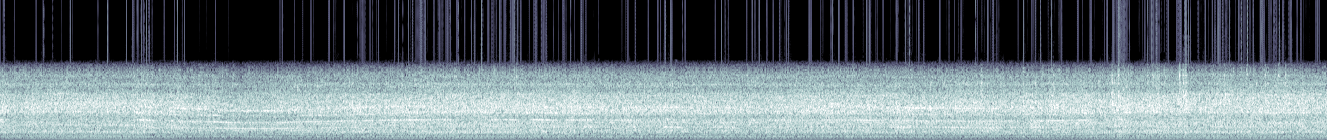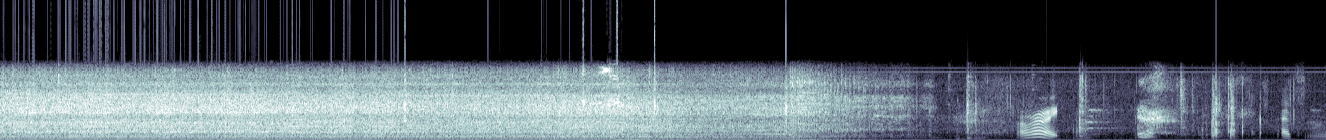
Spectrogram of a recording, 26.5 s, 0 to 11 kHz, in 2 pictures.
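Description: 1956 Farmall Cub's small four-cylinder engine running steadily as the tractor is driven, its pitch dipping slightly a couple of times. About twenty seconds in it winds down over a second or two and stops.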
